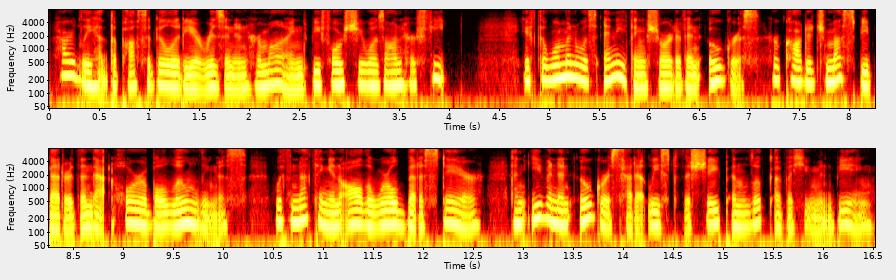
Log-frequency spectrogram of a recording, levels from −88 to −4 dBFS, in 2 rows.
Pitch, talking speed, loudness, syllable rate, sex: 160 Hz, 205 wpm, -19 LUFS, 5.7 syllables/s, female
